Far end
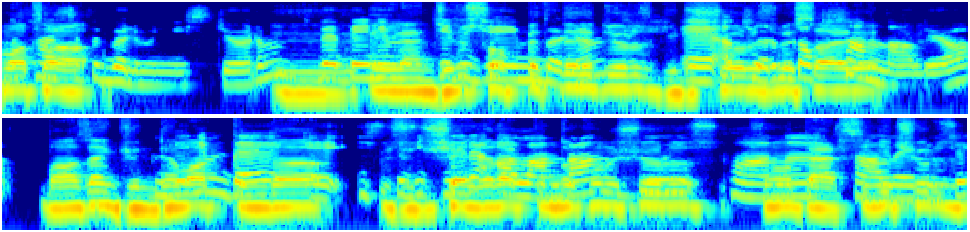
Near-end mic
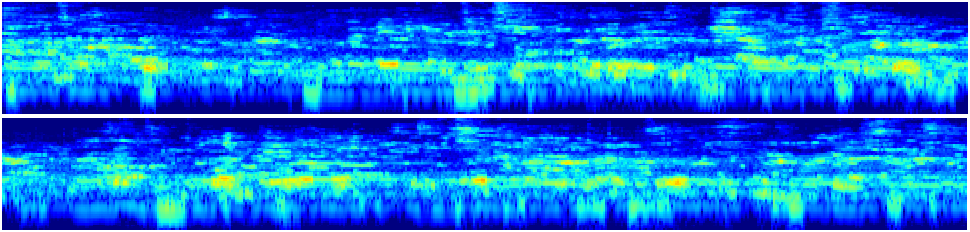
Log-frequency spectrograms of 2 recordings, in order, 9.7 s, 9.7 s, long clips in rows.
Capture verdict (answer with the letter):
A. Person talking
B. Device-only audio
B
